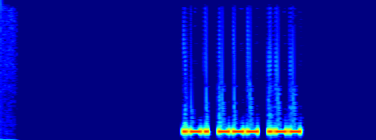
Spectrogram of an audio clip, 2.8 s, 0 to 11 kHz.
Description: Morse code, heard as a keyed tone, about 44 wpm, 700 Hz. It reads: ROW
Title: Three Letter Words - 45wpm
